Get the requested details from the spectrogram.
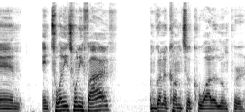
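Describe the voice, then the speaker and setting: In a very clean recording with a silent background, a man speaks at a medium pitch and a fairly slow pace, with very even loudness and ordinary pitch variation. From Florida, US. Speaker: streamer. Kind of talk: casual chat.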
